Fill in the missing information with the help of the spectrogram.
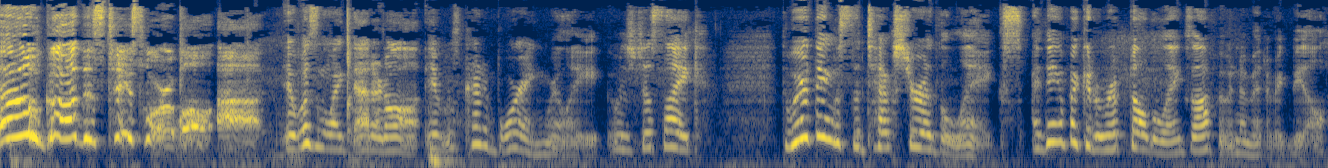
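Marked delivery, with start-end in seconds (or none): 0.0-1.6 loud, high mock disgusted outcry. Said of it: "put it in my mouth and went".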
